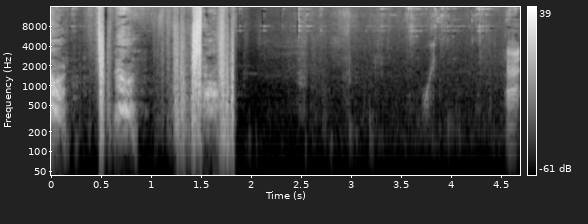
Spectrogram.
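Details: Annie the pet dog, playing fetch on May 28, 2012, gives a cluster of loud, rough barks with whining in the first two seconds, then quieter rustling and a brief voice near the end.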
